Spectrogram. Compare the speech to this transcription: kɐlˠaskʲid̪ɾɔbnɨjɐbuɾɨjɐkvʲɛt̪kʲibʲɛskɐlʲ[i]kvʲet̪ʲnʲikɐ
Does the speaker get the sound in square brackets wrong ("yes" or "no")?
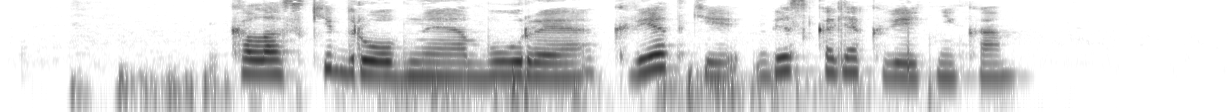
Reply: yes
